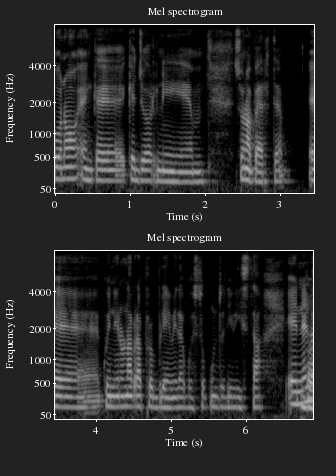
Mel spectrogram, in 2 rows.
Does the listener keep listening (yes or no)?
yes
